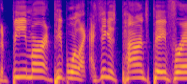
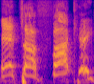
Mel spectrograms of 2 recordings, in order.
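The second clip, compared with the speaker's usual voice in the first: put-on furious outburst, held in, scream-like; 7 semitones higher than usual. Retelling how Howie screamed at the secretary over a deal, retelling a furious scream. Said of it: "scream at the secretary and go".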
